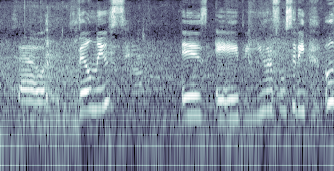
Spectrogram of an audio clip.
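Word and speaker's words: Vilnius: it and I said how do you pronounce me with this city and she let me know it's bill nice that I was completely pronouncing it wrong so bill news is a beautiful city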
